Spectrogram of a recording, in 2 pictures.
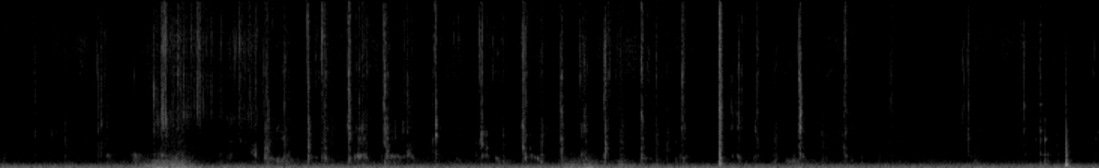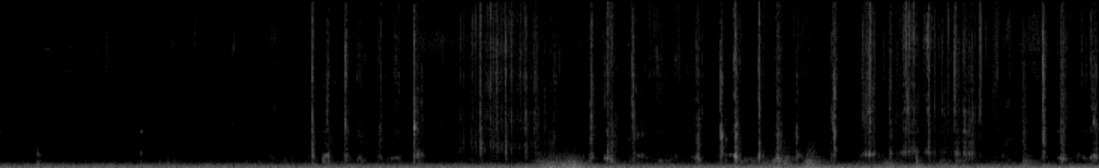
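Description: Close-miked chewing and crunching of crispy pata (deep-fried pork leg), with many sharp mouth clicks and crunches, over a steady low hum.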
